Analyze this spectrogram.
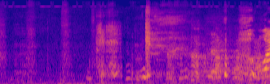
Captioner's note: all laughing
